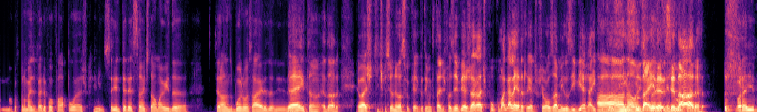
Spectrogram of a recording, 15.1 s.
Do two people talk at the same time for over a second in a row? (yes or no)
yes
